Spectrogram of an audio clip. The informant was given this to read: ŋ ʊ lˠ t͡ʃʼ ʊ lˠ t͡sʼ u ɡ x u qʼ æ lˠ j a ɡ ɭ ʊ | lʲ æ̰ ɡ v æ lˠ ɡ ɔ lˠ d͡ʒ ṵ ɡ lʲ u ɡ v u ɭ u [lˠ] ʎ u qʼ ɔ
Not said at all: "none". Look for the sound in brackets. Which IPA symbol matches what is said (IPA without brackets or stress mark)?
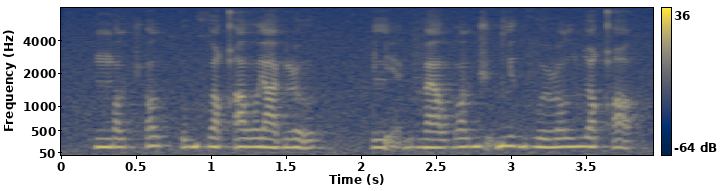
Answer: lˠ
